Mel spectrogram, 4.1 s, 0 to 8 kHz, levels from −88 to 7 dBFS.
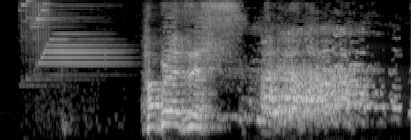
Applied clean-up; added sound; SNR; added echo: classical method spectral subtraction.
